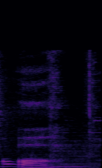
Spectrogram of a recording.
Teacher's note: Vokal belakang, sedang, bundar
